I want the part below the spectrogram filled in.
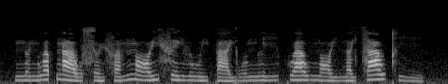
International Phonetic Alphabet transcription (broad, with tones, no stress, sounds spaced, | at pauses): n̪ ɵ˨˧ n w ɐ˧ p̚ ŋ aː˨˩ w s ɵ˨˩ ɥ f ɐ˨˥ m n̪ ɔː˨˥ j f e˧ j l uː˨ j p aː˨ j w ʊ˧ ŋ l iː˨˧ kʷ aː˧ w n̪ ɔː˨ j n̪ ɐ˨ j t͡s aː˥ w kʰ iː˨˩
